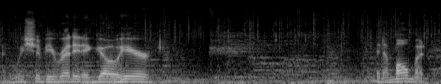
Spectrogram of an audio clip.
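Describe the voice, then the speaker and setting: A man's voice: medium pitch, moderate pace, gravelly, music in the background. A man streaming a game live, reading patch notes aloud and chatting to viewers in a playful, jokingly boastful way. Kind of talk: live gameplay commentary and patch-note reading.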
